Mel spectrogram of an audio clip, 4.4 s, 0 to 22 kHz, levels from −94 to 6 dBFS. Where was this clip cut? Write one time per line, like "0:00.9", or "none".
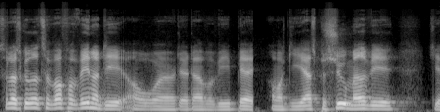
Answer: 0:02.5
